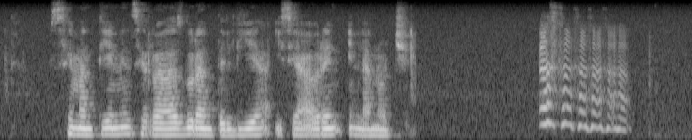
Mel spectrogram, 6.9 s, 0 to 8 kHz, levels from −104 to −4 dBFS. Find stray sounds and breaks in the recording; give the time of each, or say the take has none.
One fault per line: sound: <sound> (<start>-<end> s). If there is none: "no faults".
sound: laugh (5.4-6.3 s)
